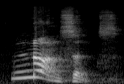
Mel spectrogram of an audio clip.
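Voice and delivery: high, loud snort of a word; snorted nonsense. A narrator's reading. Wizard dismissing Mister Sneeze, loud snorting scoff. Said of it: "snorted the wizard".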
